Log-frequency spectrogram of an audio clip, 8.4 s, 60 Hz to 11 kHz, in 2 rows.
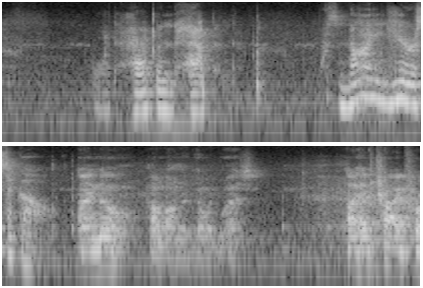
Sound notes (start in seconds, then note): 1.2 phone ringing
